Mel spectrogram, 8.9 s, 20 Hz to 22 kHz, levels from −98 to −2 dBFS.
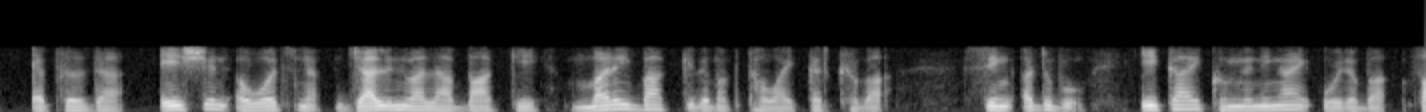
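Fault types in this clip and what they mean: AMR narrowband mobile codec: The speech sounds thin and boxed-in, with nothing above 3.8 kHz, and carries a plainly audible buzzy, synthetic edge across the whole clip. This is the AMR-NB phone codec, which samples at 8 kHz and rebuilds the voice from a vocal-tract model excited by a few pulses per 5 ms subframe. The degree of roughness points to an upper bitrate mode, consistent with about 10.2 kbps.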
